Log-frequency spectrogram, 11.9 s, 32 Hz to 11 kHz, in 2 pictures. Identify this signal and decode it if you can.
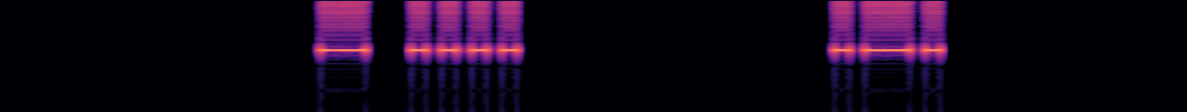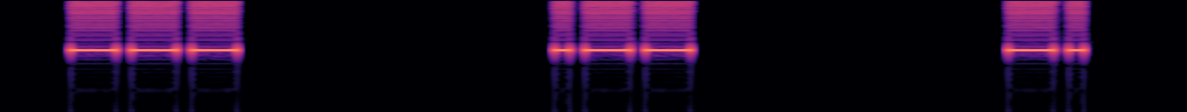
Morse code, heard as a keyed tone, about 16 wpm, spaced as for 6 wpm, 800 Hz. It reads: THROWN
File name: TH / TH mp3s / Fast TH @15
